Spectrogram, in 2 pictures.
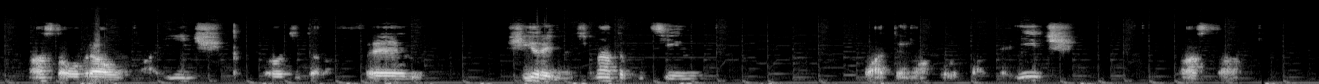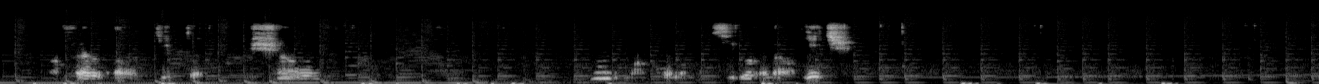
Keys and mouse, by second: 0.2 g, 2.4 r, 4.4 s, 5.5 g, 8.3 g, 11.5-13.1 drag, 11.7 g, 13.1 r, 15.9 s, 17.2 g, 21.7-25.5 middle drag, 22.4 Tab, 25.2 click, 25.7-26.3 drag.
